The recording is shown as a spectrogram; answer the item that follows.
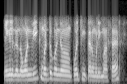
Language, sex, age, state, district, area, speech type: Tamil, male, 30-45, Tamil Nadu, Tiruchirappalli, rural, conversation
